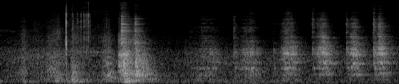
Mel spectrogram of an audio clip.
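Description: A file is scraped in repeated strokes across a forged steel carving chisel blade after it has been oil-quenched. The file skates over the surface with a bright, glassy rasp rather than biting in. This shows the hardening took and the steel is hard.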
